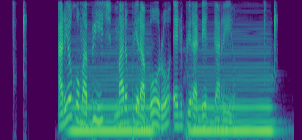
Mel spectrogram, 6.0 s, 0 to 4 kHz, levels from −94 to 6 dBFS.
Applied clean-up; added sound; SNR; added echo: none; Bowed string instrument; -3 dB; none.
